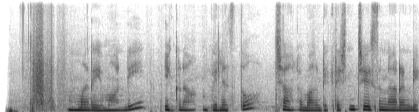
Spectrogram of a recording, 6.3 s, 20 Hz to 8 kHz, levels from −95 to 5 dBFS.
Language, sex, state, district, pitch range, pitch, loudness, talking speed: Telugu, male, Andhra Pradesh, Annamaya, 180-220 Hz, 195 Hz, -16 LUFS, 85 wpm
